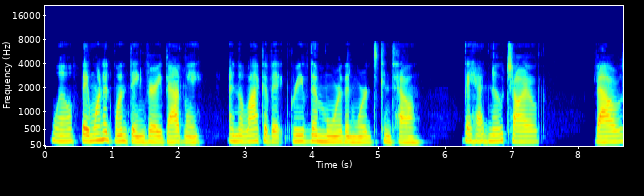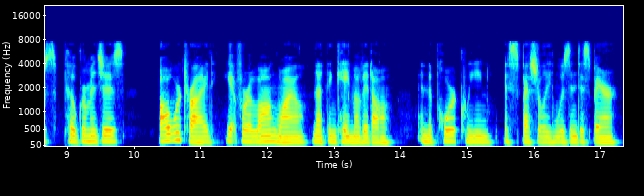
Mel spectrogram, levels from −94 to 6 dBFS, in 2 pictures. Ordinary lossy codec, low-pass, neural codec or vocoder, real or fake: MP3, 48 kbps; 7.2 kHz; none; real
